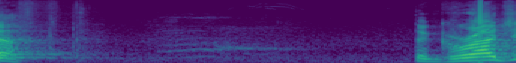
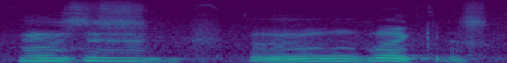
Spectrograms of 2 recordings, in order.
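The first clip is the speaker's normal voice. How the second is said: whiny; 16 dB quieter than usual. Retold or imitated. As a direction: grumble it like a sulky child. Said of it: "These whines".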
